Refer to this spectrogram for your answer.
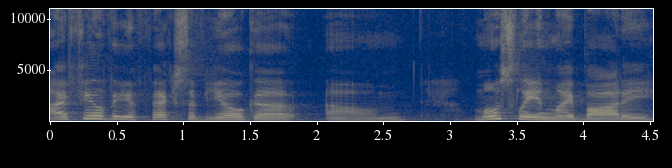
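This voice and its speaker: Noticeable background noise sits behind a woman whose fairly low pitch moves with ordinary variation at a fairly slow pace. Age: 70s. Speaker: retiree. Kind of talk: interview answer.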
